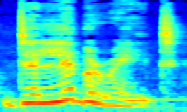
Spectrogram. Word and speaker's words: deliberate: a different pronunciation okay so you've got deliberate deliberately that's adjective and adverb no here I'm talking about the verb and the pronunciation is different it's deliberate deliberate so note the syllable stresses deliberate deliberate deliberate so the pronoun the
